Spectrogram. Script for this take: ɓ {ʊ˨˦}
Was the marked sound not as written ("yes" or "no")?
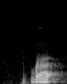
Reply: no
